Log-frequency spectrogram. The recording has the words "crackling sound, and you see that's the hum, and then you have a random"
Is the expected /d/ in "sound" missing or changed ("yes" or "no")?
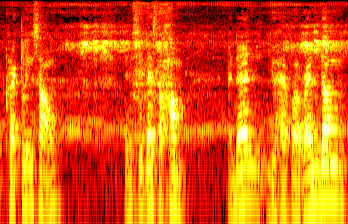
yes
